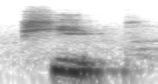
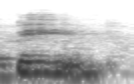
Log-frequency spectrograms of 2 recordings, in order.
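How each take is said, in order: First: The word begins with a p sound. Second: The word begins with a b sound. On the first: The speaker calls it wrong. "the book itself gives for tobacco pipe, peep" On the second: The speaker calls it right. "you don't pronounce the p, you pronounce it as b"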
